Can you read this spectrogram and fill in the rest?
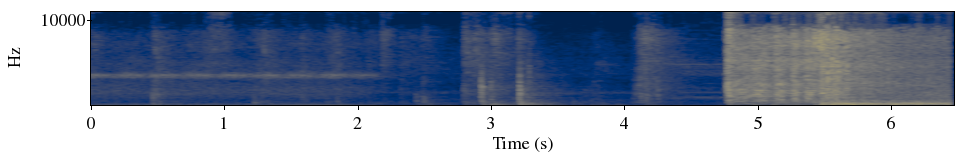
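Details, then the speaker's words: Truck that would not start after sitting for months following an engine replacement, previously grinding and dragging hard: after a new starter and cleaned cables with a new ground cable end, a few clicks, brief crank, and it fires straight into a strong, even run. "Well, that sounds a whole lot better rather than"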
